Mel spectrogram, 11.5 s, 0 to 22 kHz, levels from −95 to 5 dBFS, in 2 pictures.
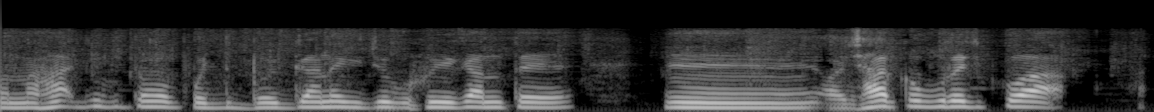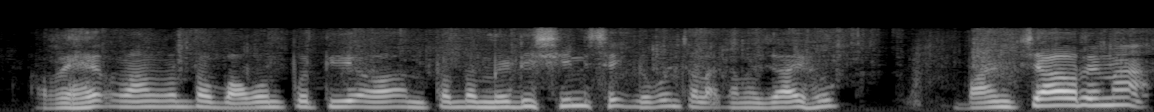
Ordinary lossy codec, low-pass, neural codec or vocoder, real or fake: none; none; none; real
